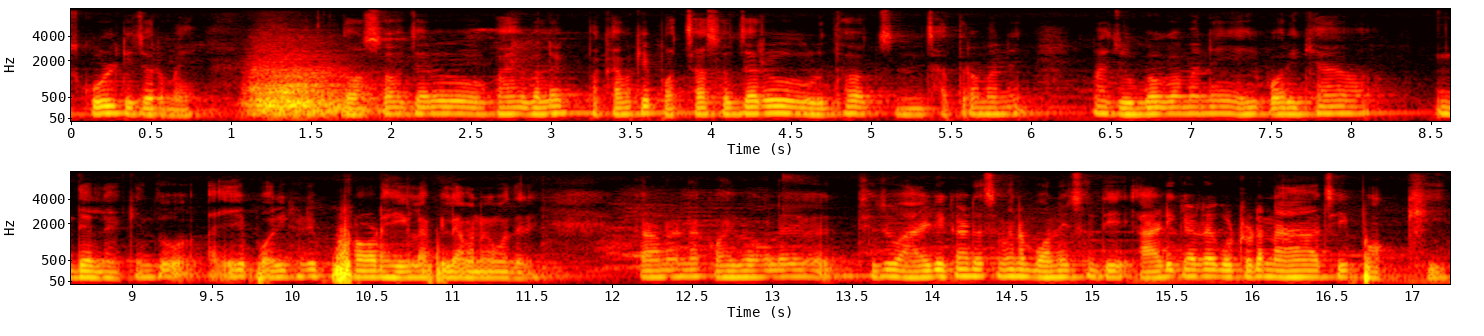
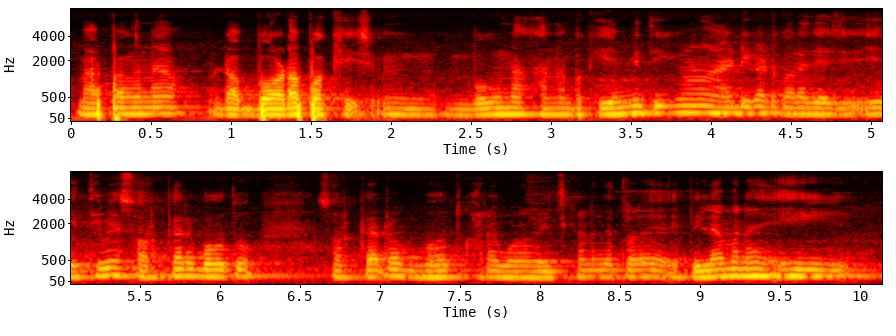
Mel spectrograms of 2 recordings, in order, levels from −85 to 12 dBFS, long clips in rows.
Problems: background sounds at intervals, continuous background conversations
